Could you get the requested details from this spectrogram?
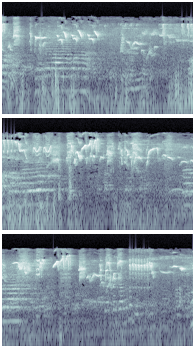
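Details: ['Captive oriental magpie-robin (kacer) in the ngobra style, said to sound like a cobra: dense, high twittering and sharp whistled phrases that run continuously, with lower harmonic tones and human voices underneath.']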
